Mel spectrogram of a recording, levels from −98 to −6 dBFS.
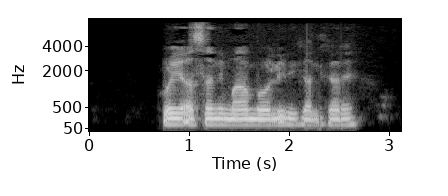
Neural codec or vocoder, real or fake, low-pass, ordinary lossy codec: none; real; 7.2 kHz; AAC, 32 kbps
